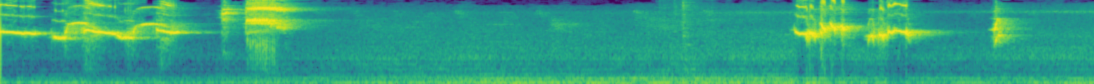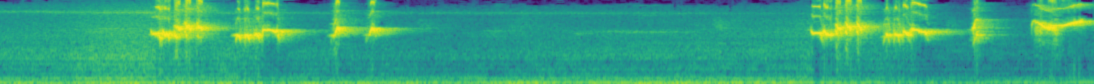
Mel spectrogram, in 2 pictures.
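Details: Orange-headed thrush song meant to coax silent birds into singing: clusters of short whistled and warbled notes delivered in four bursts a few seconds apart, with quiet gaps between and soft low hum throughout.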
